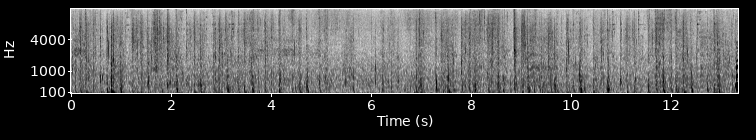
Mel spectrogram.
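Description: Horse hooves clip-clop steadily in The Last of Us Part II, a continuous, even rhythm of soft hoof strikes at a moderate level, lasting throughout with no talk.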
